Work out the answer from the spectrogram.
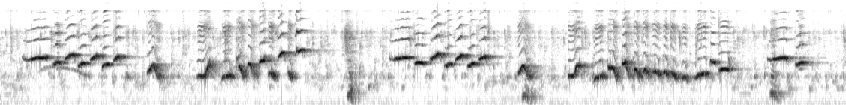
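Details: White-rumped shama song, offered alongside trickling water to prompt silent shamas to sing: bursts of rich, varied whistles and quick slurred phrases, each lasting a second or two, separated by short pauses and sharp clicks.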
